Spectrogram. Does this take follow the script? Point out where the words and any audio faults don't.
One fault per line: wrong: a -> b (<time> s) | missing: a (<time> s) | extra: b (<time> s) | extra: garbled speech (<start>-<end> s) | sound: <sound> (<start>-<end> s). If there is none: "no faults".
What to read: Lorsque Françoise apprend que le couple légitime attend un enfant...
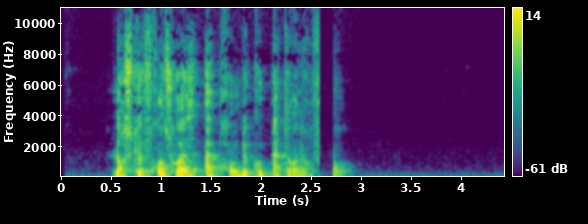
missing: que (1.8 s)
missing: légitime (2.1 s)
sound: dropout (2.6-2.7 s)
